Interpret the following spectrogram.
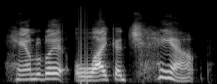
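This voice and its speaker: A woman in her thirties hosting a casual livestream Q&A, chatty and quick to laugh, with many fillers and restarts. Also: a little high, animated, no room sound. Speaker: livestream host and firearms medical instructor.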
